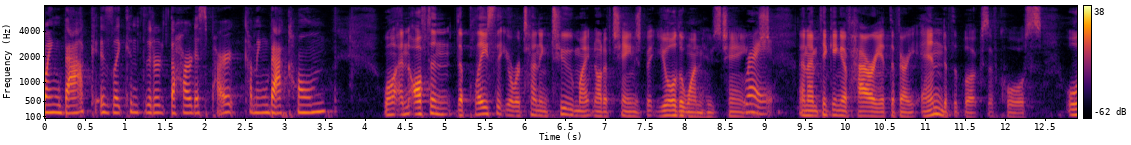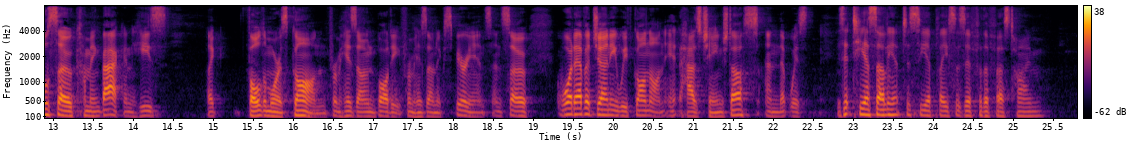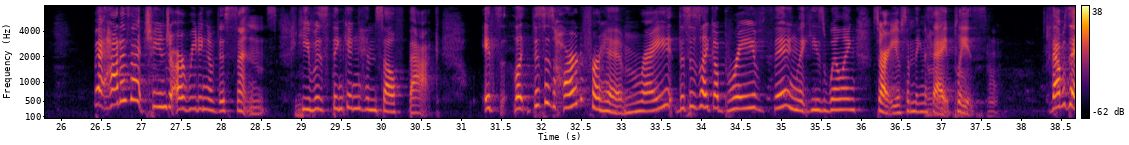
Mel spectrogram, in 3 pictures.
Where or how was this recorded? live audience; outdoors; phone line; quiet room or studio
live audience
